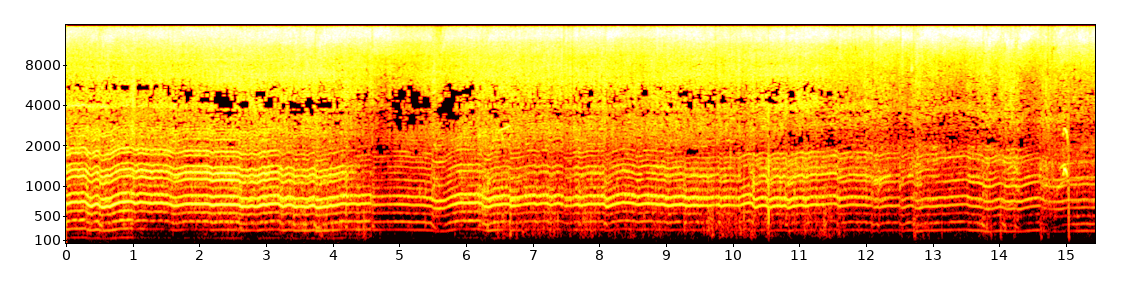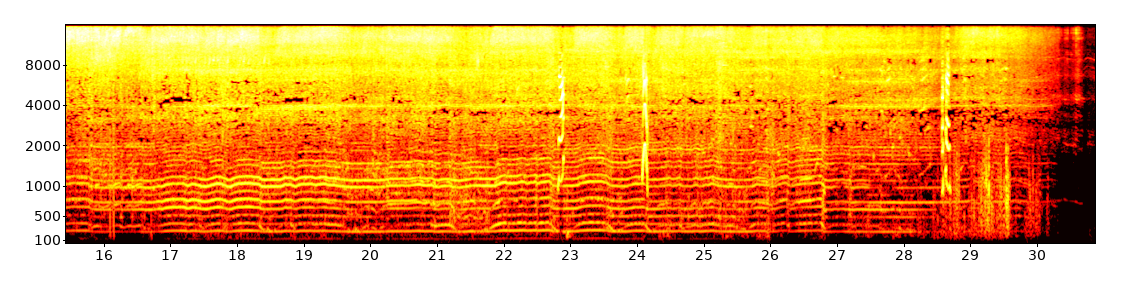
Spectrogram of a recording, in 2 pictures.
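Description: String trimmer (whipper snipper) running while cutting grass, its pitch wavering up and down as it works, with two sharp ticks a little past two-thirds of the way through.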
